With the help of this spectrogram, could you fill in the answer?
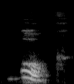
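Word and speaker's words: Buch: তারপরে হচ্ছে বুক, ইউর পরে সিএস আছে, এটা খ হয়ে গেছে বুক।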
